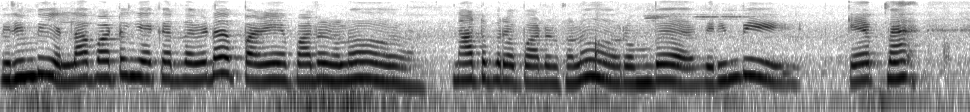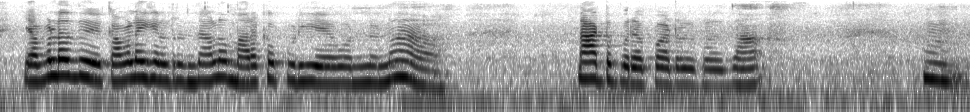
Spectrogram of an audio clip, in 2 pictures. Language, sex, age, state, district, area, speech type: Tamil, female, 45-60, Tamil Nadu, Tiruchirappalli, rural, spontaneous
